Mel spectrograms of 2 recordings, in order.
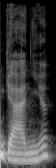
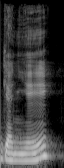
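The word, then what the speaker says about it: gagnent: On gagne. Nous gagnons. Vous gagnez. Il gagne. Elle gagne. Attention à la prononciation de il gagne et elle gagne au pluriel. Le nt à la fin se prononce e.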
